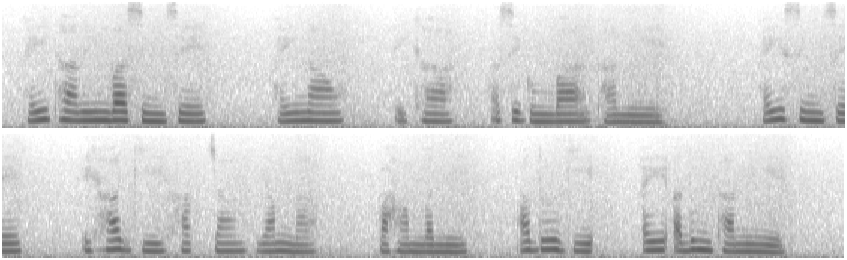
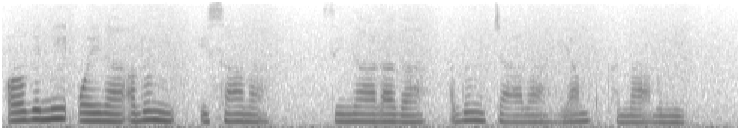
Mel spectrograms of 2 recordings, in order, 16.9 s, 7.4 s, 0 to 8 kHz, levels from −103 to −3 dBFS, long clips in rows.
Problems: low volume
